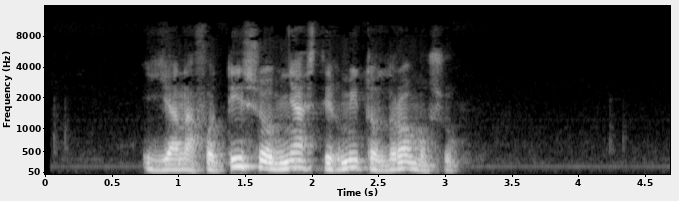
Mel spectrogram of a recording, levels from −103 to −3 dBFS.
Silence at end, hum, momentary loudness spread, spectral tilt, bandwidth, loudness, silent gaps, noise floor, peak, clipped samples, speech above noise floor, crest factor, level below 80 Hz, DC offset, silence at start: 1.6 s; none; 15 LU; -9.5 dB/octave; 9.4 kHz; -19 LUFS; none; -68 dBFS; -4 dBFS; under 0.1%; 50 dB; 16 dB; -50 dBFS; under 0.1%; 0.75 s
